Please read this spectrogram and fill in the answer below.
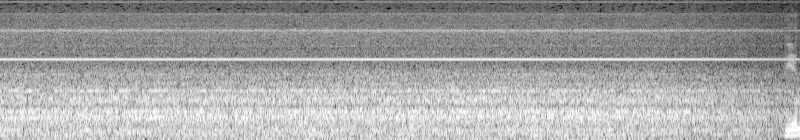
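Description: FPZ K series side channel blower running steadily: an even rushing noise with a strong high-pitched whistle riding on top, plus fainter higher tones. This is the tonal whistle typical of evenly spaced impeller blades. The sound eases slightly near the end.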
